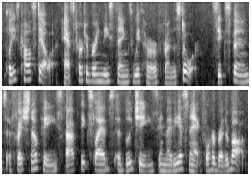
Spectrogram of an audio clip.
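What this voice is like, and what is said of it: Speaking with a regional accent. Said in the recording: “guess which country they come from their accent”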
